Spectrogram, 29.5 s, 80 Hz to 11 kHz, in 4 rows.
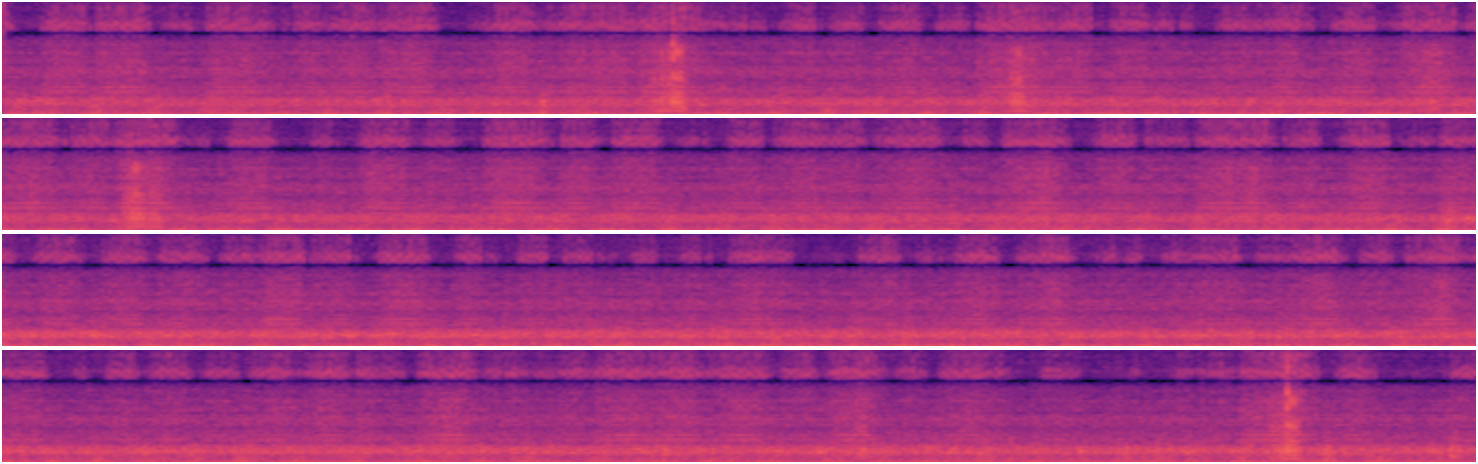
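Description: Peugeot 106 race car's engine idling steadily, heard from inside the stripped cabin, with a few faint clicks.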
